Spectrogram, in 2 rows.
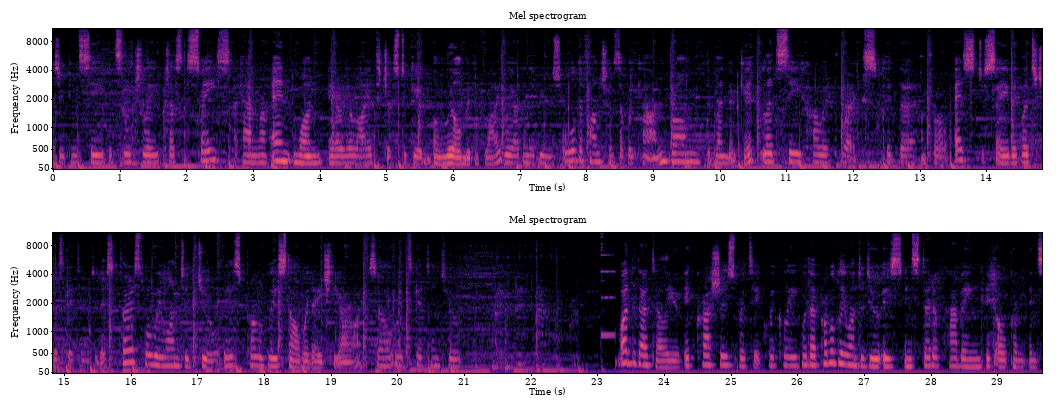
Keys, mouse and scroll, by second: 0.7-6.8 middle drag, 8.4 ctrl+s, 16.2 click, 20.3 click.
